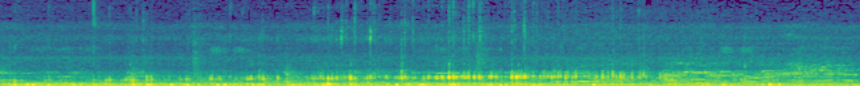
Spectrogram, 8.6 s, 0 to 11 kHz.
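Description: Coffee from an 18-cup moka pot is poured out in a steady, faint liquid trickle with a soft bubbling texture. There are a few light clinks and no talk.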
